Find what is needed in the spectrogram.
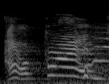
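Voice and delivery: very high-pitched little animal voice; squeaky-high quick retort; defiant small critter. Acted. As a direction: pipe it up as a tiny challenger. Small animal answers the bear.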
